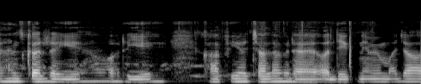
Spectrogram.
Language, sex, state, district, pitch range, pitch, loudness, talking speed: Hindi, male, Bihar, West Champaran, 120-135 Hz, 130 Hz, -22 LUFS, 215 wpm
